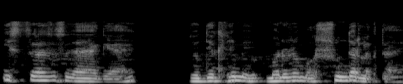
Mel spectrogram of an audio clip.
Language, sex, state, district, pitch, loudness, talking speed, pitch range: Hindi, male, Bihar, Bhagalpur, 155 Hz, -26 LUFS, 210 wpm, 140-180 Hz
